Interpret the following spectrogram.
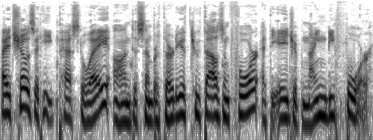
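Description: A man's voice: mid-range voice, expressive, normal speed, darkish tone. Plain-spoken man co-hosting radio. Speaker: radio co-host. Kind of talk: casual informative radio chat.

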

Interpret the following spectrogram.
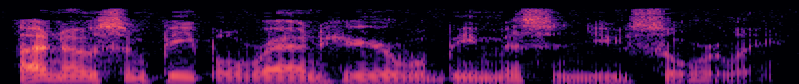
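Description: A lecherous middle-aged pickup driver with an oily, wheedling way of talking, as a man puts him on. The voice is gravelly and husky. It sits on a dull, lo-fi audiobook recording. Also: lowish voice, sing-song, fairly quick, darkish tone, pitched above the performer's own voice, exaggerated voice.

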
